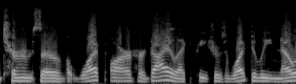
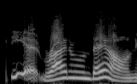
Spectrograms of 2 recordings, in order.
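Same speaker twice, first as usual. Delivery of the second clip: high, stretched Southern drawl with broken vowels; 9 semitones higher than usual. Shown as a demonstration. Linguist demonstrating vowel breaking, high Southern drawl. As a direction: exaggerate the Southern drawl, pitched well up. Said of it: "you elongate it and you break it into several different vowels".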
